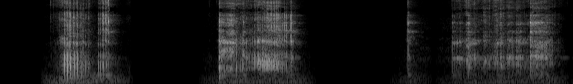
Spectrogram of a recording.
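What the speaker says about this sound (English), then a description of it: "Now I'm going to put some frosting there" American buttercream made from sugar, butter and vanilla is spread over a Swiss roll cake, giving four close scraping, smearing strokes separated by short pauses, with no talking.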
